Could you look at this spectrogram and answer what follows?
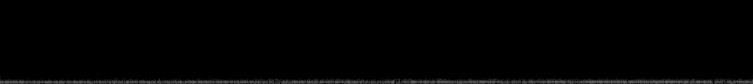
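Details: Phobya G-Silent 14 140 mm 1400 RPM PC fan at higher speed: steady deep hum around 100 Hz with faint higher tones stacked above; very noisy fan with low, mid-high and very high tones, bearings suspected.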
